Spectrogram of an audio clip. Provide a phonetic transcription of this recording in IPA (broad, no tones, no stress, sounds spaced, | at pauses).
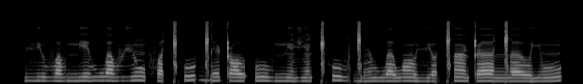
vʲ u v ɐ v mʲ e v w ɐ v ʒ ũ f ɐ ǁʰ u ɡ͡ǁ e ʈ ɔ ʊ̯ ʔ u v mʲ ɐ̃ ʒ ɛ̃ ǁʰ u v ɡ͡ǁ ɛ̃ v w ɜ w ɔ̃ ʊ̯ vʲ ɔ ǁ ɐ̃ ʈ ɜ ŋ͡ǁ ɜ ʊ̯ j ũ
